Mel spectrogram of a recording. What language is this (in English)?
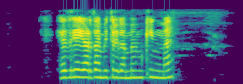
Bashkir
